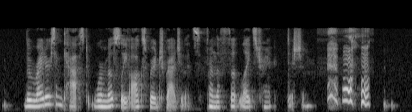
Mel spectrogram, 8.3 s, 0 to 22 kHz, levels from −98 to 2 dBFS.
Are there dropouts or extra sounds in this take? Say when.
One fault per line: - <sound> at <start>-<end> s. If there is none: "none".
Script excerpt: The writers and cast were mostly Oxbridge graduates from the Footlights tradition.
- laugh at 6.5-7.4 s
